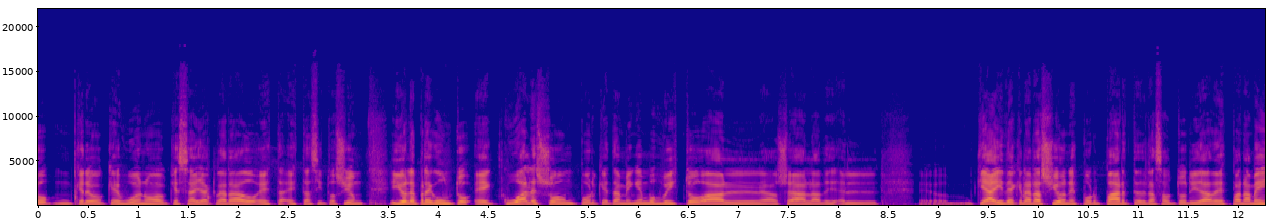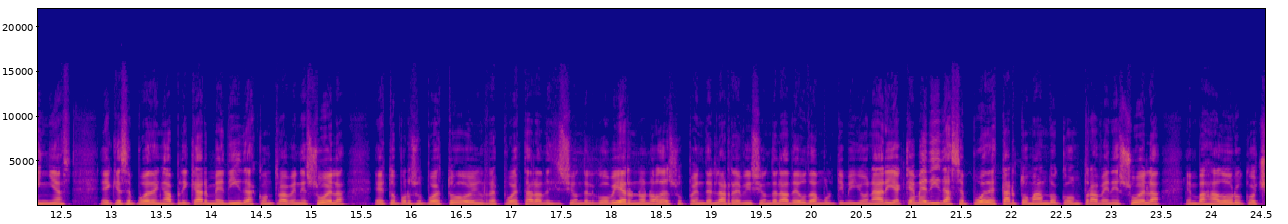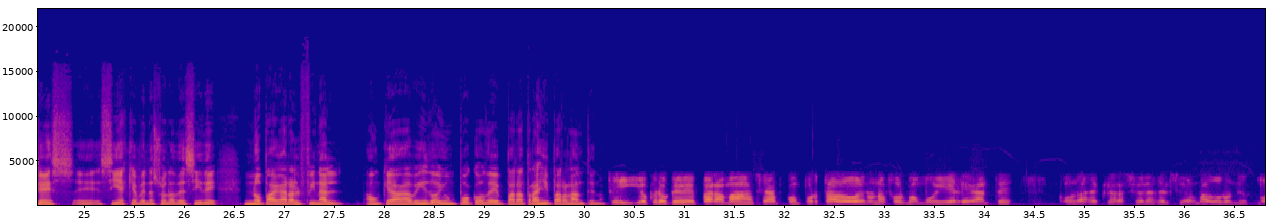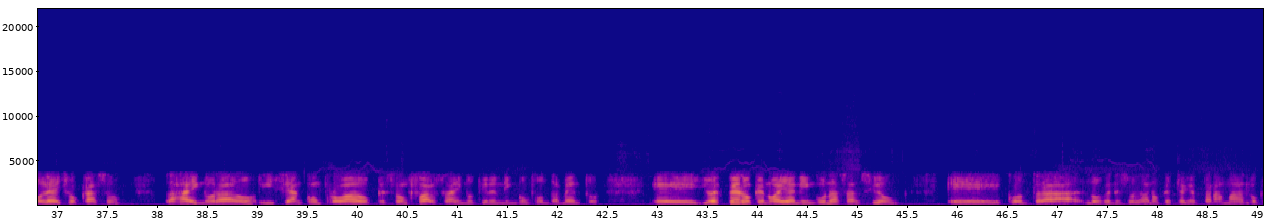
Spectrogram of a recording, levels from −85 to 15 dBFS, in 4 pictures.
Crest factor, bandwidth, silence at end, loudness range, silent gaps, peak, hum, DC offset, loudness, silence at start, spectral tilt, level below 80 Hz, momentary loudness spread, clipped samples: 22 dB; 14.5 kHz; 0.05 s; 11 LU; none; -2 dBFS; none; under 0.1%; -24 LUFS; 0 s; -5.5 dB/octave; -58 dBFS; 16 LU; under 0.1%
